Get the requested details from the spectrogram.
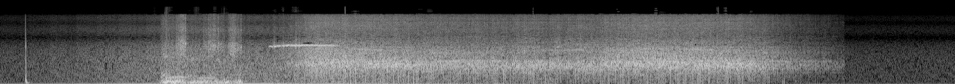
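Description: A crowd roars and cheers in a video game.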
